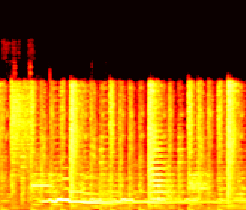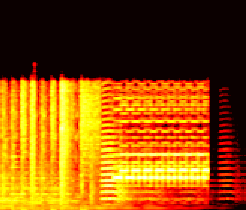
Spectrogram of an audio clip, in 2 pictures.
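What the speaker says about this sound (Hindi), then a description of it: "बाघा भाई को फोन करना तो रह गया, मैं फोन कर लेता हूँ" A melodic phone ringtone plays loudly over a steady rhythmic backing, then shifts to a bright tone before cutting off abruptly near the end.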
